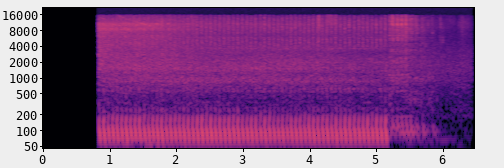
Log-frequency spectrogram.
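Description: Motorcycle engine idling: a loud, low, rapid even pulsing that starts suddenly about a second in, holds steady, then cuts off about five seconds in and dies away.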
